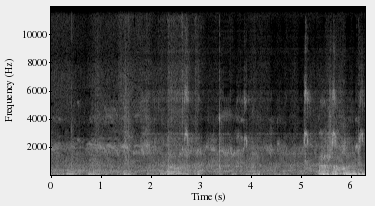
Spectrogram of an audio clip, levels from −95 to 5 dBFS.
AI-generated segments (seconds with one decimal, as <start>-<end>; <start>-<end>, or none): 1.8-6.3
